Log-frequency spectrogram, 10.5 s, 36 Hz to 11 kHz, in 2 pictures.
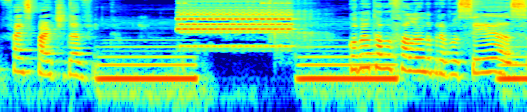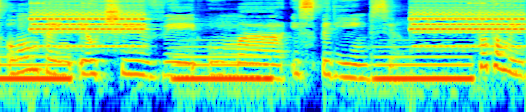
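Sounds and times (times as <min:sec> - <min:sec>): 
speech: 0:00.1 - 0:01.5, 0:03.0 - 0:10.5
telephone ringing with electronic tone: 0:01.8 - 0:04.0, 0:05.0 - 0:07.9, 0:09.0 - 0:10.5.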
